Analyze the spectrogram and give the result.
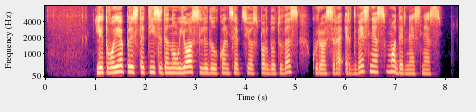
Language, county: Lithuanian, Šiauliai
